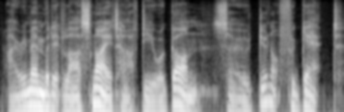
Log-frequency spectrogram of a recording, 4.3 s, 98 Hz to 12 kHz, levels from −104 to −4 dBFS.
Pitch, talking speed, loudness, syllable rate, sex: 100 Hz, 180 wpm, -18 LUFS, 4.8 syllables/s, male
